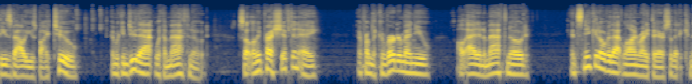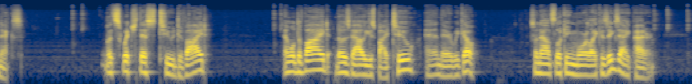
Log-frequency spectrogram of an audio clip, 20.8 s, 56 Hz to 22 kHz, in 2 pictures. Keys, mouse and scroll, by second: 0.9 middle click, 4.5 shift+a, 7.7 click, 10.9-11.4 scroll up 1, 11.4 click, 15.3 KP_2, 15.8 Return, 20.2 middle click.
